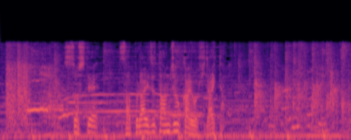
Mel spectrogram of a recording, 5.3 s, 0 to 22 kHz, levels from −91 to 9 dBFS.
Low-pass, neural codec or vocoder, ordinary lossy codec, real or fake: 7.2 kHz; none; none; real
